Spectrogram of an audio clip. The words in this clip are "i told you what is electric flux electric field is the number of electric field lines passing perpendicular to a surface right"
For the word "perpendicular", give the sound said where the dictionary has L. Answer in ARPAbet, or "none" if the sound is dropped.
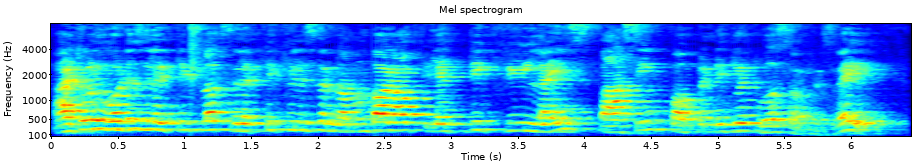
none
